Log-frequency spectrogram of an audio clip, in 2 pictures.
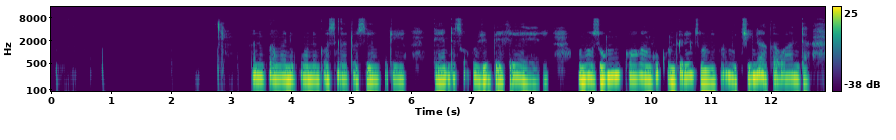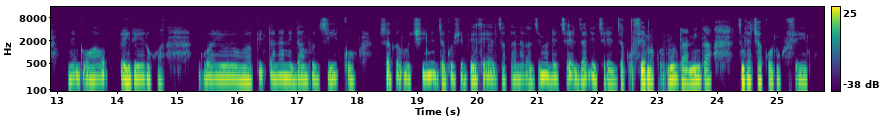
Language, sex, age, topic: Ndau, male, 50+, health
